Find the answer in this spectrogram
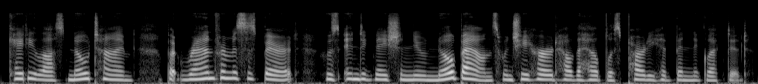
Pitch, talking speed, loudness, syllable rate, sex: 220 Hz, 190 wpm, -21 LUFS, 5.0 syllables/s, female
